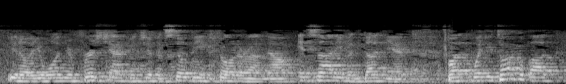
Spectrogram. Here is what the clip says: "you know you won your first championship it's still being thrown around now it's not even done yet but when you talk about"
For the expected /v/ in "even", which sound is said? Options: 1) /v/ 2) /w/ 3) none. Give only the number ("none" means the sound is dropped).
1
